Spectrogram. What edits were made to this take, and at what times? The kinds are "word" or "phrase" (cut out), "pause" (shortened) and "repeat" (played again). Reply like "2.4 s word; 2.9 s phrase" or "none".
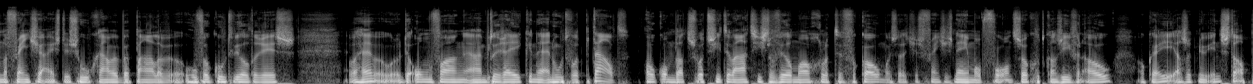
3.5 s word; 4.9 s phrase; 6.4 s pause; 7.7 s word; 8.3 s word; 10.3 s word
